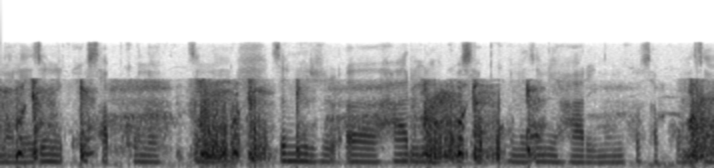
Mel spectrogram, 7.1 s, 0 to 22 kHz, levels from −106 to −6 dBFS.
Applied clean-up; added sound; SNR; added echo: none; Cough; -5 dB; none.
